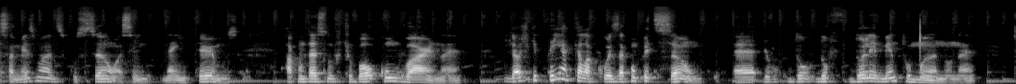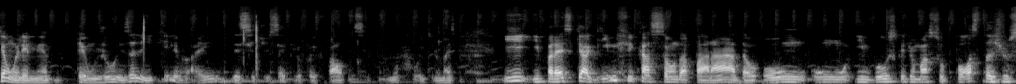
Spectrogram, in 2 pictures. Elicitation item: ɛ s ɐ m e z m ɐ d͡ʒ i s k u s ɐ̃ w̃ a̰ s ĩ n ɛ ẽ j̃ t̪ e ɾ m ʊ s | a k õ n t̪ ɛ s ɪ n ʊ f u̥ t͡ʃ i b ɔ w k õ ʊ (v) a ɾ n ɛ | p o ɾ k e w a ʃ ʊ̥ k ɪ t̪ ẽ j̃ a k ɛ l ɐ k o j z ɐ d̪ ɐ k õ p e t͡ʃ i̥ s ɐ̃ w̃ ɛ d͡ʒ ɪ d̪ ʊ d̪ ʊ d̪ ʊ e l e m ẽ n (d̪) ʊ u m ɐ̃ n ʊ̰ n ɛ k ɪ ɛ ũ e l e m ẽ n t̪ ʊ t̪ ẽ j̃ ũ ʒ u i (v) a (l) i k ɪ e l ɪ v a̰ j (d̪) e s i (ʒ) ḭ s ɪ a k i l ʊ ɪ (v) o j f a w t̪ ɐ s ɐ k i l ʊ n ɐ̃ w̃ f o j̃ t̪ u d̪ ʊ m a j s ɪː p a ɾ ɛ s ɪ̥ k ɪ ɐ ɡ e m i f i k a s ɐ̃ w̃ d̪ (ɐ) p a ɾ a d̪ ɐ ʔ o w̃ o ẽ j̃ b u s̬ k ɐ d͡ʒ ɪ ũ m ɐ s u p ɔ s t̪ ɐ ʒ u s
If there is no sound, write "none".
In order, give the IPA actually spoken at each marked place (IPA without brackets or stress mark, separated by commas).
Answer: v, t̪, z, l, d̪, d͡ʒ, f, ɐ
